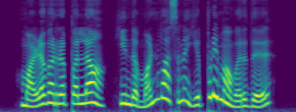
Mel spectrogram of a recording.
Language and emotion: Tamil, surprised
